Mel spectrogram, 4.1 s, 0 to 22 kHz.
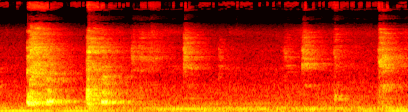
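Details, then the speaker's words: Voluntary effective cough in a simulated nursing role-play of deep breathing and effective cough: after a deep breath held 2 seconds, two strong deliberate coughs then softer breathy huffs to clear mucus; repeated attempt with slight mucus remaining. "Baik Bu, ulangi lagi ya. Ibu tarik nafas, ditahan 2 detik, kemudian Ibu membatukan."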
